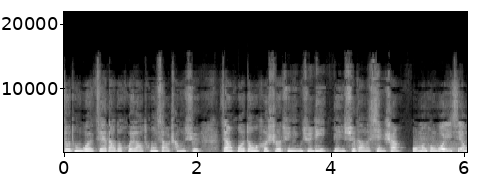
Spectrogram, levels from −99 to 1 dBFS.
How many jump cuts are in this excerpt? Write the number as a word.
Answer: one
